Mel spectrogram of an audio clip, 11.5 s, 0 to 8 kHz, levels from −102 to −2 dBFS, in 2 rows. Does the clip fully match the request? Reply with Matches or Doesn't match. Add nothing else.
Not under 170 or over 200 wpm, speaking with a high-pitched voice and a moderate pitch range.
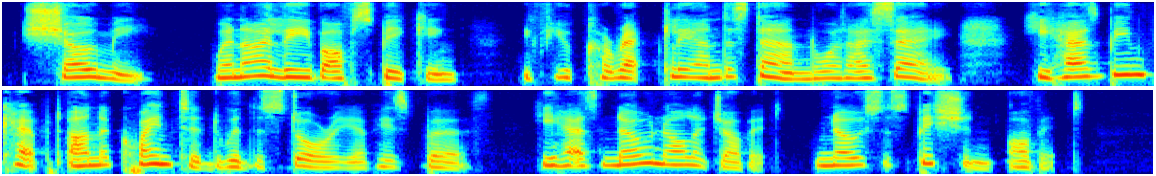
Matches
